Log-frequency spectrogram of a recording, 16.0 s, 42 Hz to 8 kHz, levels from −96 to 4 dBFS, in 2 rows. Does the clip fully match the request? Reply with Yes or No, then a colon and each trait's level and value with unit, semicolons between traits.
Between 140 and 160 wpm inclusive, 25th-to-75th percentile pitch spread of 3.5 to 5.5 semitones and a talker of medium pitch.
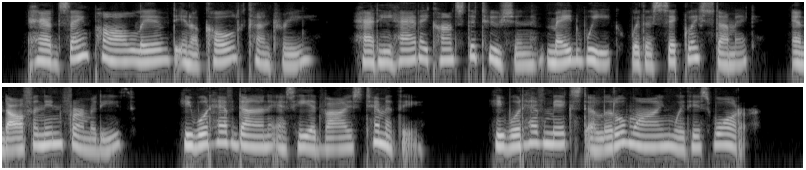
Yes: average, 150 wpm; average, 3.9 semitones; medium, 175 Hz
